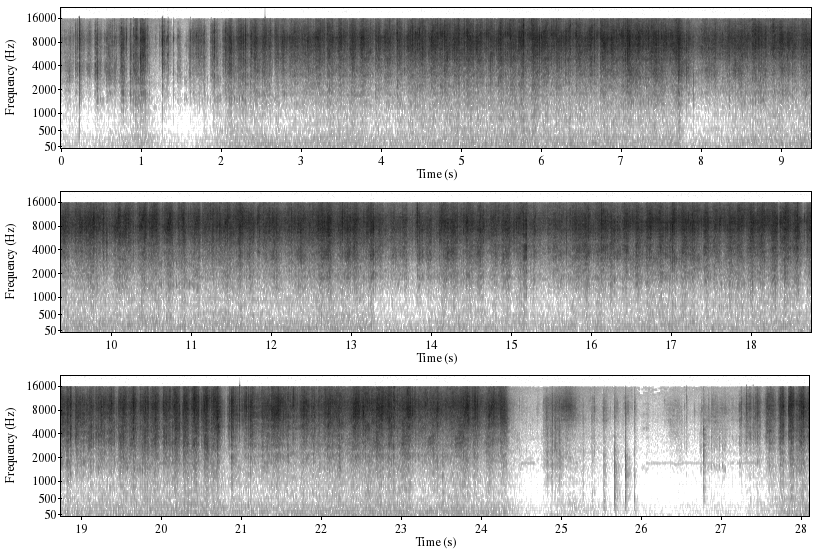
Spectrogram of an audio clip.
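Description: Fingers rubbing dried salt crystals off a sprayed watercolour-paper background, a continuous scratchy rasping with a fine fast grain. It stops for a few seconds near the end.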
